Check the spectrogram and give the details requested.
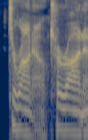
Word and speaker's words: Toronto: That's how it's correctly pronounced. Toronto. No T. No second end T.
